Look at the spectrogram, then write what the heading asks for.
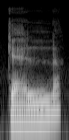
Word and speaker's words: quel: Quel here, feminine singular, will become quel with the S, feminine plural. And the good news is that you will pronounce them the same way. All right, so quel, quel, quel, and quel. Okay, remember that in some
